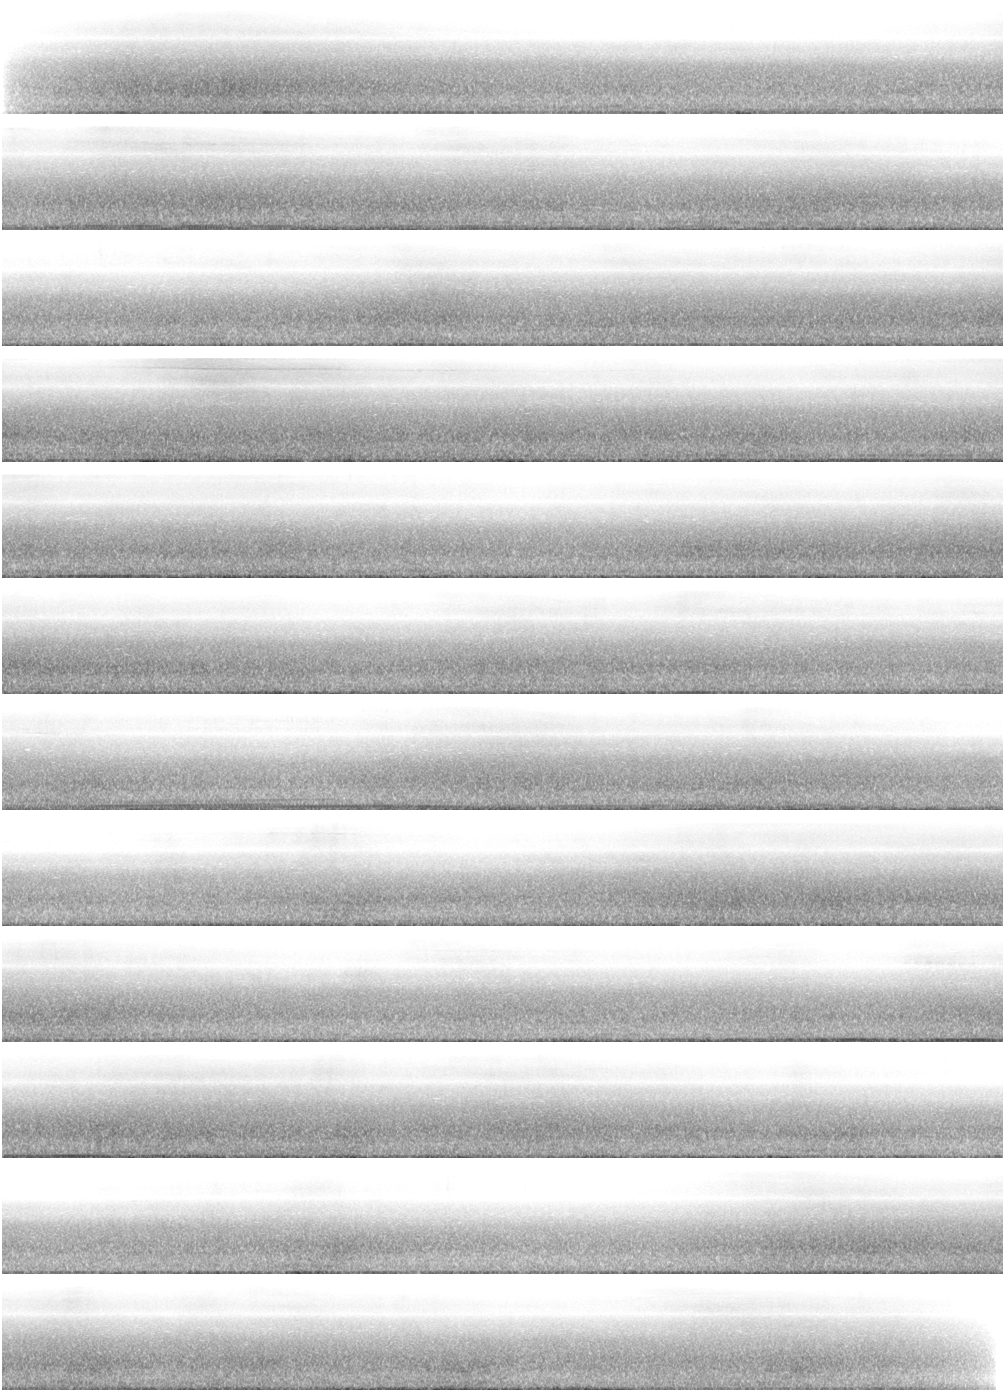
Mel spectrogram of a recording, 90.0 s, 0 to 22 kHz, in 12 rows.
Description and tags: Binaural field-recording of the traffic noise from a bridge over the Ronda de Dalt in Barcelona, in a windy day.
street, noise, okm-II, car, traffic, cars, transit, ronda-de-dalt, zoom, ambience, road, soundman, h4n, city, field-recording, barcelona, binaural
